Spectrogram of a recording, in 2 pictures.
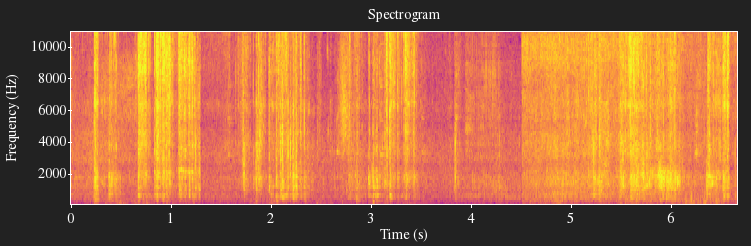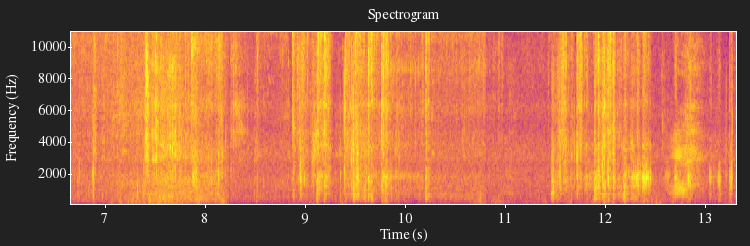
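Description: A skateboard deck snaps and clatters on concrete.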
